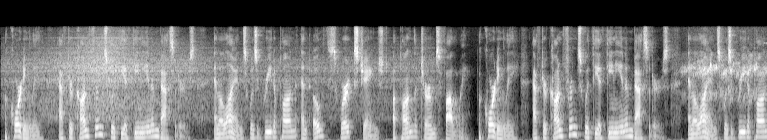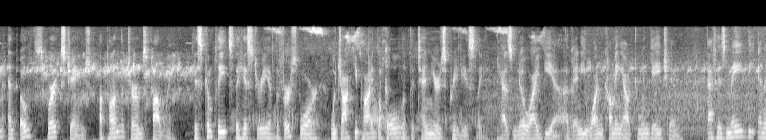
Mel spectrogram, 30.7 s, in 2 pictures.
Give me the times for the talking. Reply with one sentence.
You can hear the talking from 0.1 to 30.6 s.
